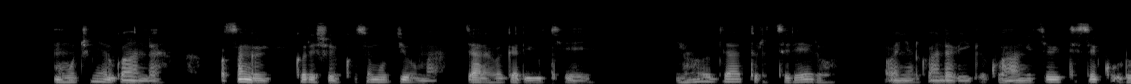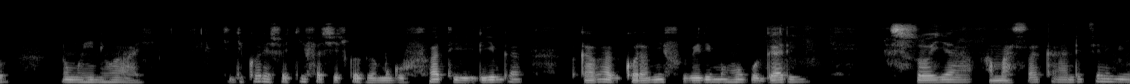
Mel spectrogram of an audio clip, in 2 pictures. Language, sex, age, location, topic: Kinyarwanda, male, 18-24, Musanze, government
